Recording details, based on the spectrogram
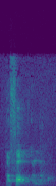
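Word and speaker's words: تَفَعَّلَ: next three letters, fa'ala, we add a shadda on the fa. So this word is now pronounced as tafa'ala.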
